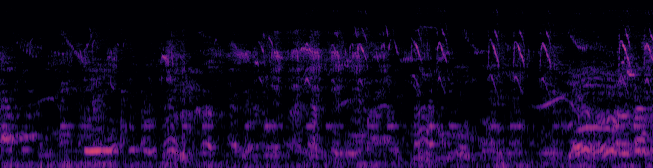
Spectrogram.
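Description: Birds chirping, many quick high chirps overlapping and repeating throughout. A wavering tune or voice comes in near the end.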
